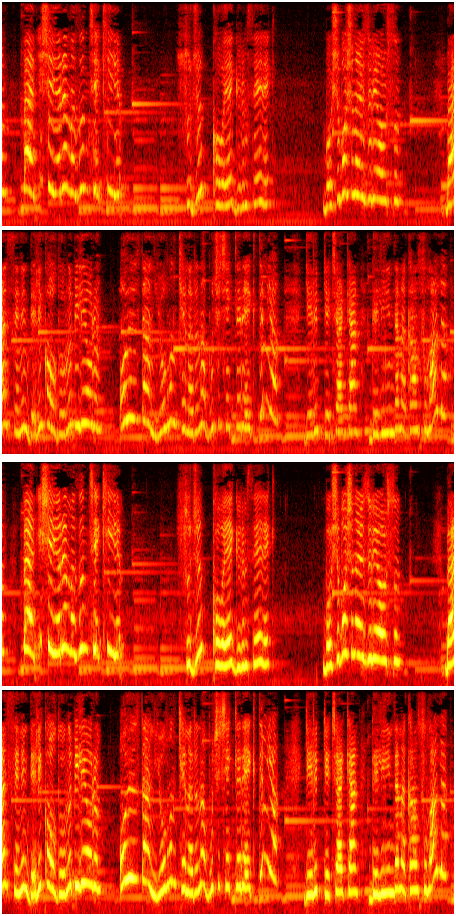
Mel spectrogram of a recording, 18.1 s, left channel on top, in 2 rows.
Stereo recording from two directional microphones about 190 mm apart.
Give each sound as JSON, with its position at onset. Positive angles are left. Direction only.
{"t": 0.4, "sound": "a woman's voice", "side_deg": -40}
{"t": 3.7, "sound": "a woman's voice", "side_deg": -35}
{"t": 6.5, "sound": "a woman's voice", "side_deg": -40}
